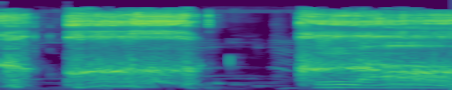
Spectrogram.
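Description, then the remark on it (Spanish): A voice imitates the house next door creaking: two long, harsh, strained groans, loud, separated by a brief pause, with no other talk around them. “Pero fuerte que se oía el crujido.”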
